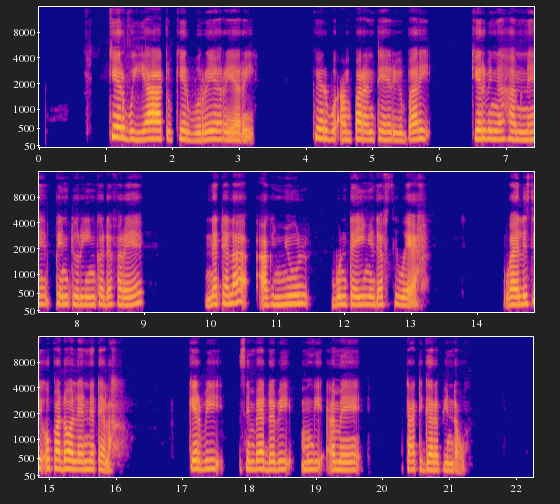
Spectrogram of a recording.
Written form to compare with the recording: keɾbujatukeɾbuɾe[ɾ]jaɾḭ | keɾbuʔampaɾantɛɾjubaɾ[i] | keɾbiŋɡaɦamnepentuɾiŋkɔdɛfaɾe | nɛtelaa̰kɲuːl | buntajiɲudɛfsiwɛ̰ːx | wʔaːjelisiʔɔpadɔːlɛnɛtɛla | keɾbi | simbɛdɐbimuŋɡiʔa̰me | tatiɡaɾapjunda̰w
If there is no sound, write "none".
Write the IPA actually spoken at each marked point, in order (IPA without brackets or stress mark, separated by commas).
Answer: ɾ, i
